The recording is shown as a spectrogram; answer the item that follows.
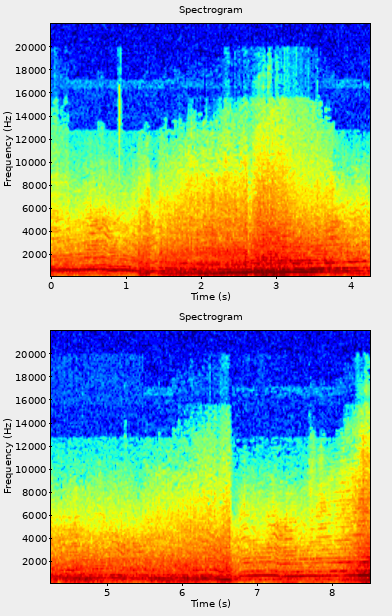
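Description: A race car in a sim racing game at Great Britain drives on track, its engine a loud, sustained whine that climbs and drops through gear changes, with faint talk underneath.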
